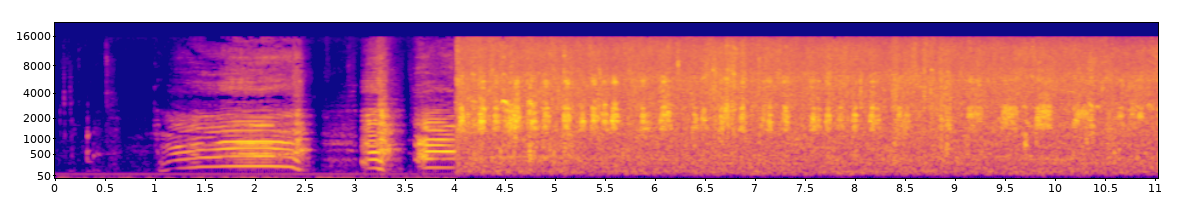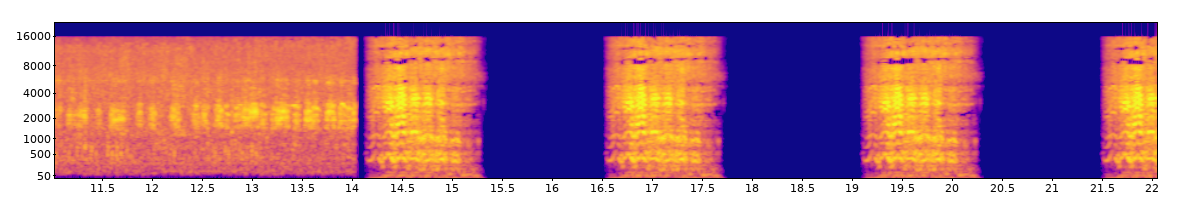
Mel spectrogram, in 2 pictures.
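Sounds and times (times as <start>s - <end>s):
whistling ducks calling: 4.0s - 14.1s
pony whinnying: 14.2s - 15.3s, 16.6s - 17.7s, 19.1s - 20.3s, 21.5s - 22.0s.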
